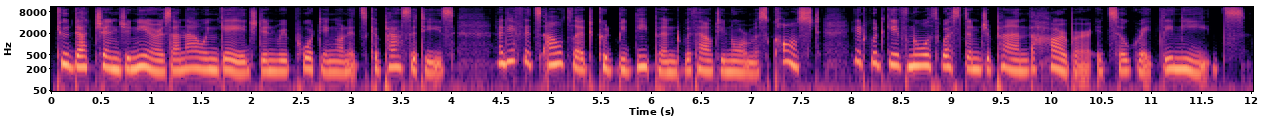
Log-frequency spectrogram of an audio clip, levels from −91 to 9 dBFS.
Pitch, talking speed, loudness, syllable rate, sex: 205 Hz, 160 wpm, -17 LUFS, 4.8 syllables/s, female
